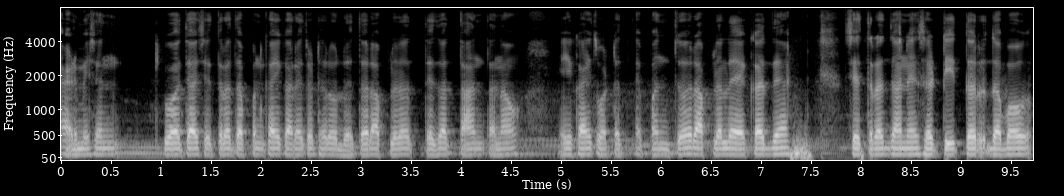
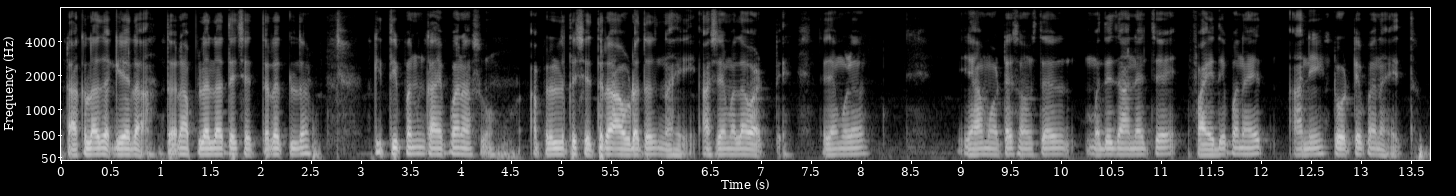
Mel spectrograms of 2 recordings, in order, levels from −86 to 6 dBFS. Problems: constant background noise, background conversations at intervals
